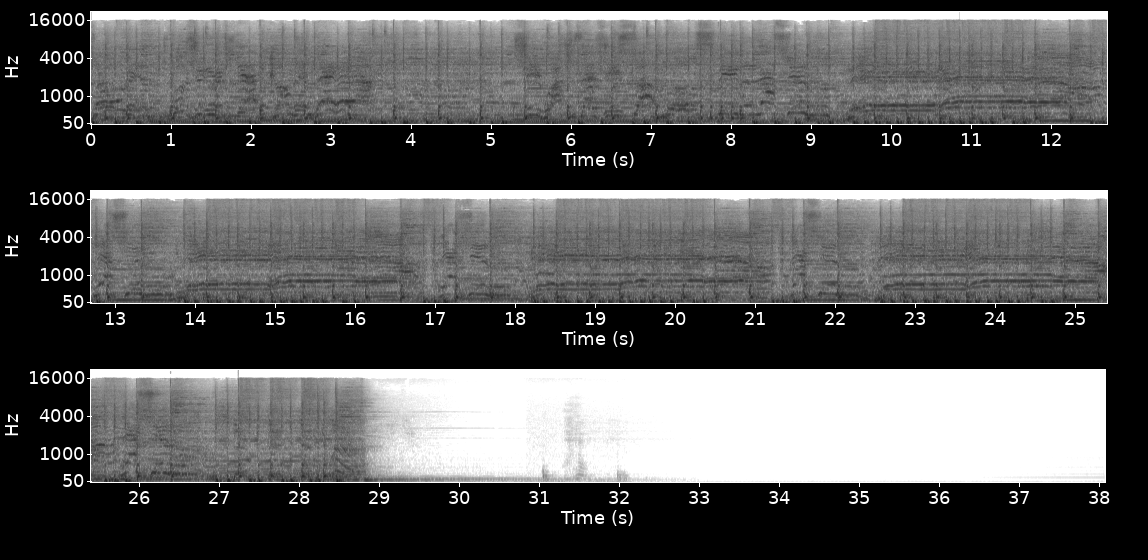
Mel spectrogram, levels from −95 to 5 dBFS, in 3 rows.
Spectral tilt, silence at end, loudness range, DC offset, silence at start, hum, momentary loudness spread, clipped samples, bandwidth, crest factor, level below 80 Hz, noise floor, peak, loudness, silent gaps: -3 dB/octave; 8.9 s; 2 LU; under 0.1%; 0 s; 60 Hz at -40 dBFS; 3 LU; under 0.1%; 17 kHz; 16 dB; -22 dBFS; -85 dBFS; 0 dBFS; -14 LUFS; none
